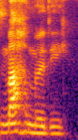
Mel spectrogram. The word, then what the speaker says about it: Mahmoodi: um uh Derek kitchen his husband goes by m uh Moody but his name is mahmoodi yeah yeah and I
